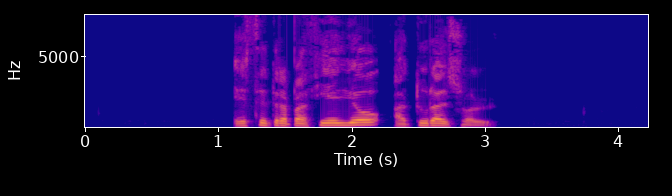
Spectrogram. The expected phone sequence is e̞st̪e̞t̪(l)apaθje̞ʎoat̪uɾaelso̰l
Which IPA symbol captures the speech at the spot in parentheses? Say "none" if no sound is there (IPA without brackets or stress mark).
ɾ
